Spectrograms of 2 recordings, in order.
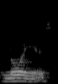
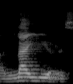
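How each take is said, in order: First: It is said in a standard accent. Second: It is said in a Punjabi accent, like liars. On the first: "instead of lawyers" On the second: "the way some Punjabis uh, say"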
